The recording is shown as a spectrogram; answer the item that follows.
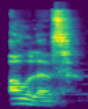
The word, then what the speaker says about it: Amhlaoibh: Remember how to pronounce it, Cap'n? Olive. Depends on the area of Ireland you are in, but the way that I know it is Olive.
